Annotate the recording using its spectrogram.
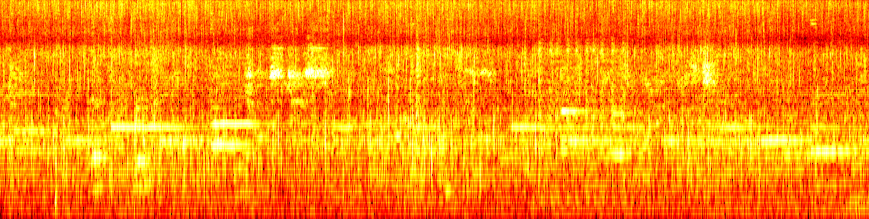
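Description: Pot of fish paksiw simmering, giving a steady bubbling hiss, with soft music in the background.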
